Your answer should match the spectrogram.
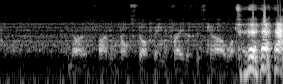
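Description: Speech only: a voice says "No", softer talk follows, and a man laughs loudly near the end.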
